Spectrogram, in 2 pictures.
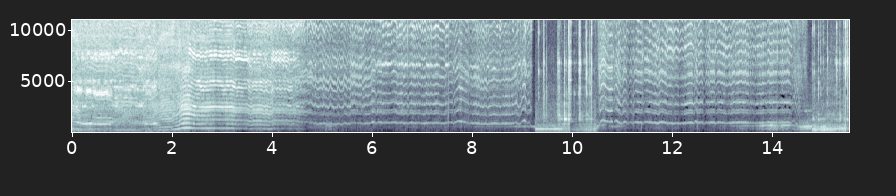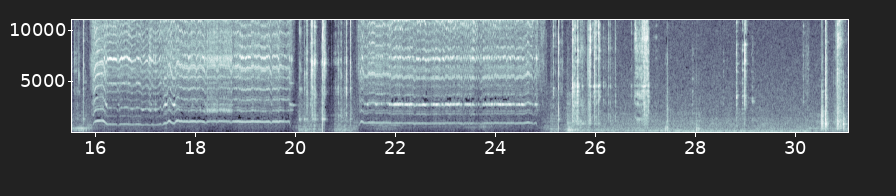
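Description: Cordless drill spinning a wire wheel brush against a rusty steel knife blade to strip the rust. The motor's whine wavers in pitch under load over the scratch of the wires. It stops and restarts three times, then stops about 25 seconds in.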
